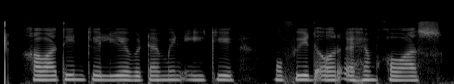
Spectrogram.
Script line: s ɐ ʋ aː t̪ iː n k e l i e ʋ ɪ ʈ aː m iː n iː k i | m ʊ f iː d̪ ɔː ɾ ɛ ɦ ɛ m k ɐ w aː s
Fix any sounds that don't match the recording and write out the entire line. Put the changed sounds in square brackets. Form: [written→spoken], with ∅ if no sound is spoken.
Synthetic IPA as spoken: [s→x] ɐ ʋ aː t̪ iː n k e l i e ʋ ɪ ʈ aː m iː n iː k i | m ʊ f iː d̪ ɔː ɾ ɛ ɦ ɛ m [k→x] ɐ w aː s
